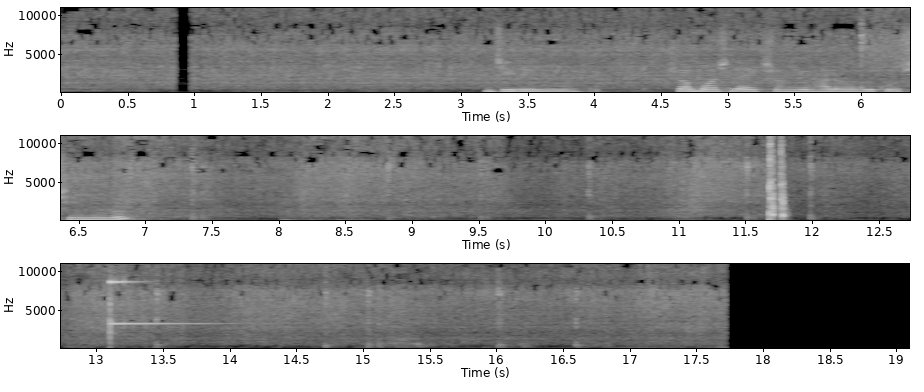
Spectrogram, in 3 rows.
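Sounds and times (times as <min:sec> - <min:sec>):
onions sizzling in oil: 0:00.0 - 0:17.8
metal spatula scraping a pan: 0:05.8 - 0:13.1, 0:14.0 - 0:17.7
metallic ringing strike: 0:13.1 - 0:14.2.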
